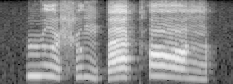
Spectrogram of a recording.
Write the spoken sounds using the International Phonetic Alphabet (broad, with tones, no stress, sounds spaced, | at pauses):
ɻ ɤ˥˨ ʂ ʊ˥˨ ŋ p ä˦ kʰ ɑ˥˨ ŋ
